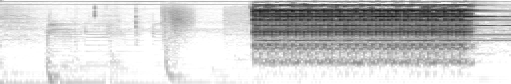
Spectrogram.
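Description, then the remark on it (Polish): A loud telephone bell rings in one sustained burst of about a second, preceded by a few short low musical tones and swooshes, part of an old Studenckie Radio Żak jingle that is no longer aired regularly. “Odbierzcie ten telefon.”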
